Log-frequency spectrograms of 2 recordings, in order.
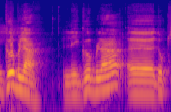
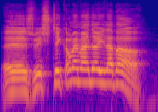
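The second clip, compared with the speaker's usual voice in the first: NPC voice; 8 semitones higher, 4 dB louder than usual. Acted.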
